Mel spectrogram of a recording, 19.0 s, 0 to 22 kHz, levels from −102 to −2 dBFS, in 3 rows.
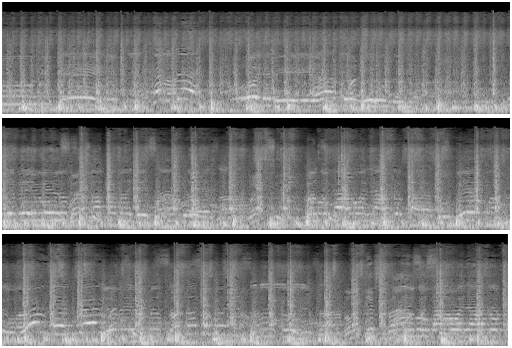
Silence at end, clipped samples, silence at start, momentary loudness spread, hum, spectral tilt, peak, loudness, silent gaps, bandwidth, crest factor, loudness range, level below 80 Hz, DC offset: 0 s; under 0.1%; 0 s; 3 LU; none; -5.5 dB/octave; -4 dBFS; -23 LUFS; none; 17 kHz; 18 dB; 1 LU; -36 dBFS; under 0.1%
